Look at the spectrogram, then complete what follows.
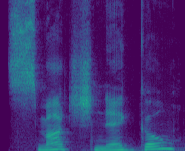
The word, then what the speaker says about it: Smacznego: Smacznego. So C and Z together make like a CH sound, right?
